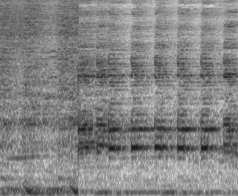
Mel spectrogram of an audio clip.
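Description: Electronic dance music: a kick-drum beat that drops out less than a second in, leaving held synth notes.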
